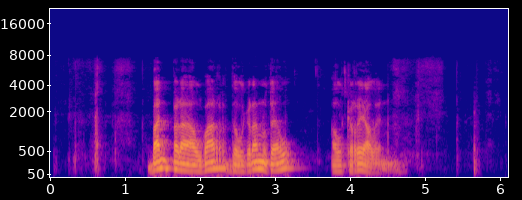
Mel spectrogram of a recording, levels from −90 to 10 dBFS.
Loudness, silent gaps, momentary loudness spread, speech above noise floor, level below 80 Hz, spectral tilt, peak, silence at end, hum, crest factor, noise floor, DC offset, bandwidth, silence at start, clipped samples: -20 LUFS; none; 23 LU; 42 dB; -52 dBFS; -9 dB/octave; -2 dBFS; 1.45 s; none; 20 dB; -62 dBFS; under 0.1%; 7.4 kHz; 0.6 s; under 0.1%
